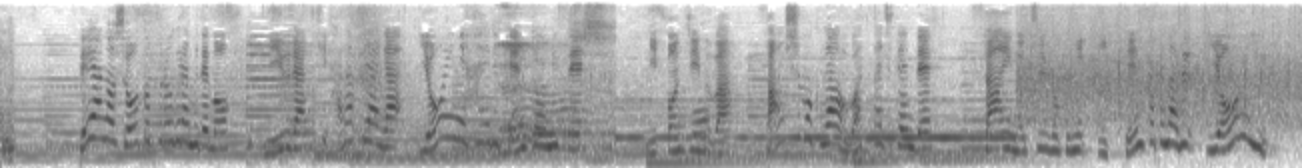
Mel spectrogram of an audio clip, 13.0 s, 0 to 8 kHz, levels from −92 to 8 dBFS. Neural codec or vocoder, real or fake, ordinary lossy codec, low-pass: none; real; none; 7.2 kHz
